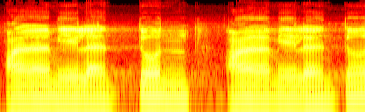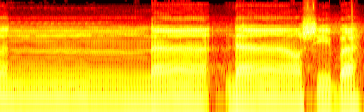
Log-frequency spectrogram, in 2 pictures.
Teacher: ada guna gunahnya ada dengungnya ya sama seperti nun dan mim bertasid kan gunah juga · Idgham melebur masuk dari bunyi tanwin n-nya, amilatun kan n. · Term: idgham bigunah, idgham bi gunnah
